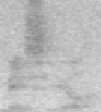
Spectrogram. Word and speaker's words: Maciel: how do you pronounce that? Maciel.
